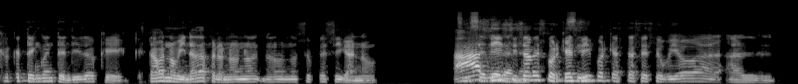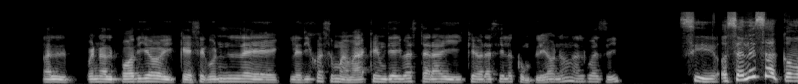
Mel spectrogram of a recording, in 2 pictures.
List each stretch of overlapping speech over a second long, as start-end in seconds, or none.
4.5-5.9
